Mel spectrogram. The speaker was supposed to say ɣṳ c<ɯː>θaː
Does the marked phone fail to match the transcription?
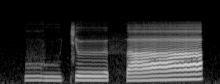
no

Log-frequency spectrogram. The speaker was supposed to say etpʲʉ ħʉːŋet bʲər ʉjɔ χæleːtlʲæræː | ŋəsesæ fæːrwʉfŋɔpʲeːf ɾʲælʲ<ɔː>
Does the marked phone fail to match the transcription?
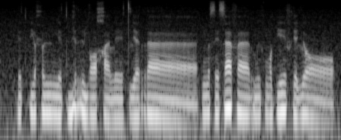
no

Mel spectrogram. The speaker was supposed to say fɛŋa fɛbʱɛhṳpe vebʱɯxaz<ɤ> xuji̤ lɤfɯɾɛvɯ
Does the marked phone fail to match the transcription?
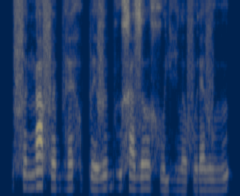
no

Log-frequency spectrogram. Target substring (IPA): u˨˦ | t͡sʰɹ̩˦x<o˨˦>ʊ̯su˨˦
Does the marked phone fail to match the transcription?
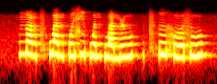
yes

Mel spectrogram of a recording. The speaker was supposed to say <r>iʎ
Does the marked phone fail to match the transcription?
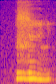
yes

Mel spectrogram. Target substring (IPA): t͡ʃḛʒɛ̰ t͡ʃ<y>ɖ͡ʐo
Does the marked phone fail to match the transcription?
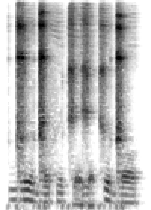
no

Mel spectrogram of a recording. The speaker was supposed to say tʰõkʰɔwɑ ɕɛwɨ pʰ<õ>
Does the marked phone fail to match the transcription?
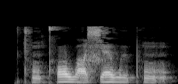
no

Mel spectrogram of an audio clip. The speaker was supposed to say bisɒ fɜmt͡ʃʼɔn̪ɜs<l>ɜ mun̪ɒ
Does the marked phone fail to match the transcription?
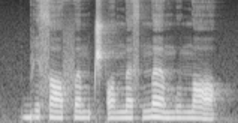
yes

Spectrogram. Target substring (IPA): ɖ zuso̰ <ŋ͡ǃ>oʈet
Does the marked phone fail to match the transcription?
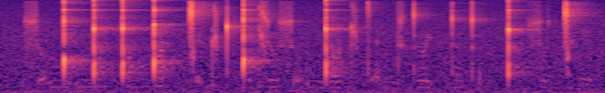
no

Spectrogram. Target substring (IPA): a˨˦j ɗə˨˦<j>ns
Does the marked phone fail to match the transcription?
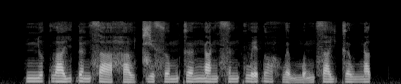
yes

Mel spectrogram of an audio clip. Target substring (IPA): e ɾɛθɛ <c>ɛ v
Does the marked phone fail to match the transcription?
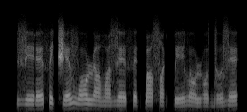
yes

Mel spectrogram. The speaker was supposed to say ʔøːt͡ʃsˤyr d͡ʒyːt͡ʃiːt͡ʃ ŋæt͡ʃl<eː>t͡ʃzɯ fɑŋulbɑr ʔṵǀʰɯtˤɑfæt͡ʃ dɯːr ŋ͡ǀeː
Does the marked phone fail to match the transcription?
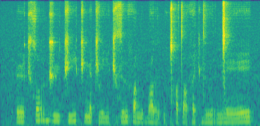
yes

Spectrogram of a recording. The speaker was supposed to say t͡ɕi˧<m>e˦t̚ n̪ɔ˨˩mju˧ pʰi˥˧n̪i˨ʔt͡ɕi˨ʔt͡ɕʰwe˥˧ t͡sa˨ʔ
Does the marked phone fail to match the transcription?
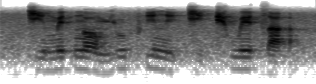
no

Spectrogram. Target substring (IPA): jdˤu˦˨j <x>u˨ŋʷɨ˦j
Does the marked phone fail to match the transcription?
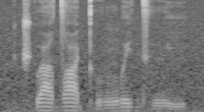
yes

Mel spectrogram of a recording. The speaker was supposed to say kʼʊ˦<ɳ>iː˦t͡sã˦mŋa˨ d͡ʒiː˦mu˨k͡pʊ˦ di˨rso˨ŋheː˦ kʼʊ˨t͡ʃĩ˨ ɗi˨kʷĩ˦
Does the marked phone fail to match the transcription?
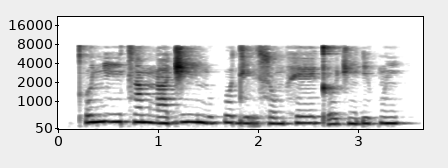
yes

